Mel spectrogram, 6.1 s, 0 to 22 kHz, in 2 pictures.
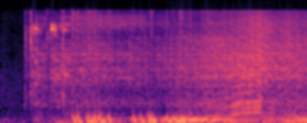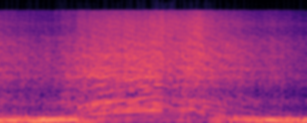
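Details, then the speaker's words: Abandoned Ecosse ES1 superbike after full restoration with rebuilt engine, first start: it catches after a few stumbling turns, then revs climb and fall smoothly twice with a clean, even exhaust note; healthy running. "IT'S RUNNING. WE DID IT, GENTLEMEN."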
